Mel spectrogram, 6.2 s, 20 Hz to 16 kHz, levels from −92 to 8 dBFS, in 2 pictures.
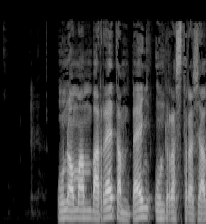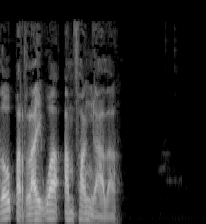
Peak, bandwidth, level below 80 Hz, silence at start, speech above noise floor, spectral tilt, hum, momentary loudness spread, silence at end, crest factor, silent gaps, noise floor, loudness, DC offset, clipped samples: -2 dBFS; 11.5 kHz; -60 dBFS; 0.9 s; 66 dB; -4 dB/octave; none; 8 LU; 1.35 s; 20 dB; none; -87 dBFS; -21 LUFS; under 0.1%; under 0.1%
